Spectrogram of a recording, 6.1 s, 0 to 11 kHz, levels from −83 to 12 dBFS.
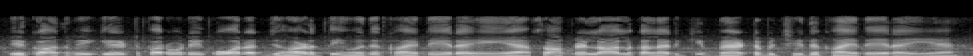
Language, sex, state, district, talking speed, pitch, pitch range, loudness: Hindi, female, Bihar, Madhepura, 225 wpm, 230 Hz, 215-245 Hz, -15 LUFS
